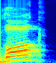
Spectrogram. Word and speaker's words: walk: In walk, L. L is before K.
